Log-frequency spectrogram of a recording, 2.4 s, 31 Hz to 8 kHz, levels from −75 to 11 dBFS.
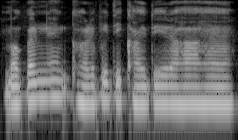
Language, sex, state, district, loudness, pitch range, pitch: Hindi, male, Jharkhand, Garhwa, -17 LUFS, 130-145 Hz, 130 Hz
